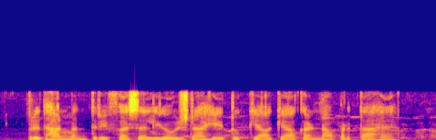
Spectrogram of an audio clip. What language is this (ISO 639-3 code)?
hin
